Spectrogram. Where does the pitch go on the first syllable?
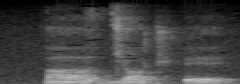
falling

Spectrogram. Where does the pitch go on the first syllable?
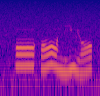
high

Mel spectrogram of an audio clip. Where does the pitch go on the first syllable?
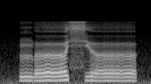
rising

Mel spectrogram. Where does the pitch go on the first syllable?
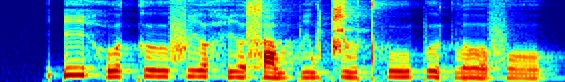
falling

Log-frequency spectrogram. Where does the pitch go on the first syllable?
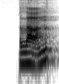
rising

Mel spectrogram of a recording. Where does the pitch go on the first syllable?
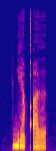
falling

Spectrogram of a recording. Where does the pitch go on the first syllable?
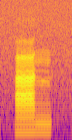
high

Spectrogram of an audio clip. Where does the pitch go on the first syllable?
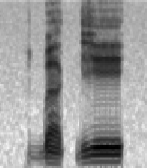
low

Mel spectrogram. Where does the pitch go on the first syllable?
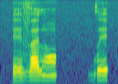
low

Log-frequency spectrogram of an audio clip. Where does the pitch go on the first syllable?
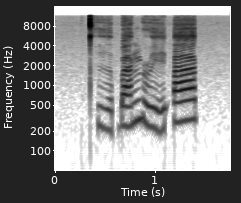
low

